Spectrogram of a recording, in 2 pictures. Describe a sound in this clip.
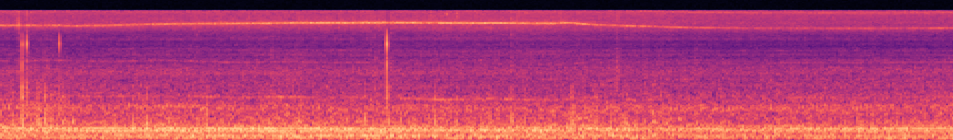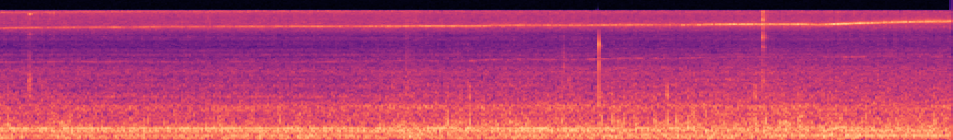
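A truck's diesel engine drones steadily from inside the cab.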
